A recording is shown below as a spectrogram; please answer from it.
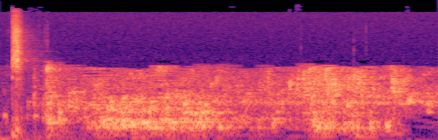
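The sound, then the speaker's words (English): A toilet flushing: a sharp onset gives way to a steady rushing and gurgling of water that stays fairly faint and continues to the end. “That was a toilet flushing in the background, if you couldn't hear that.”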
